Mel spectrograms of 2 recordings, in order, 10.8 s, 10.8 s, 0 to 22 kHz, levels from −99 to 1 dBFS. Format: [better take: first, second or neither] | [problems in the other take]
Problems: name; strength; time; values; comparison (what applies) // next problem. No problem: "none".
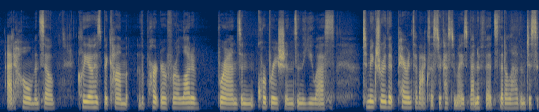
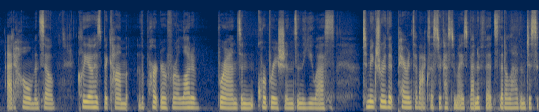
second | thin; very; fading below 300 Hz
